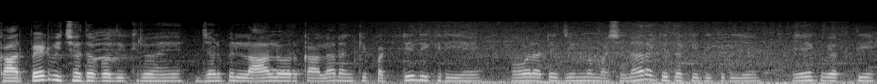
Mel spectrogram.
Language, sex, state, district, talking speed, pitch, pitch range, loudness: Marwari, male, Rajasthan, Nagaur, 200 wpm, 160 Hz, 150-170 Hz, -18 LUFS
